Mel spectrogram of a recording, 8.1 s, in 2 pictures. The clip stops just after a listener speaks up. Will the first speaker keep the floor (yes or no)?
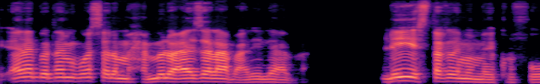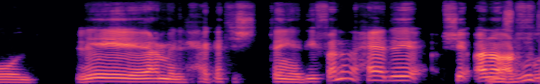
no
